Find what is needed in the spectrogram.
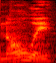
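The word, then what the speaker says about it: Knoli: I'm Noli, the K is silent, and this is SCP Weekly.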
